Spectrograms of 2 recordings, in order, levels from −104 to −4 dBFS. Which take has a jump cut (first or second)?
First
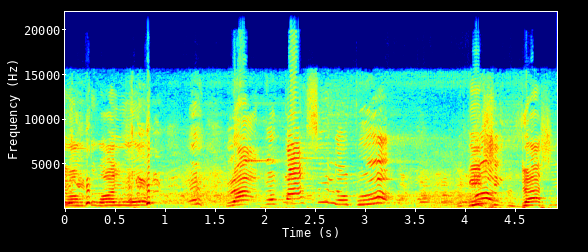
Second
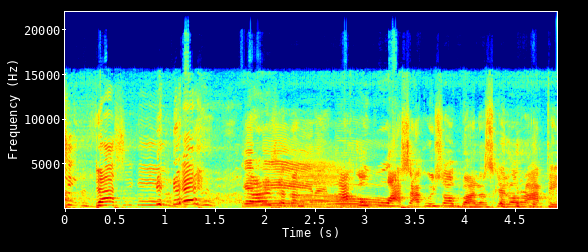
second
